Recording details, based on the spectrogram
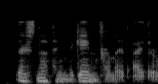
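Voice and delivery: muttered under breath. Voicing a character who turns around and answers: muttered under his breath. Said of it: "under his breath".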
